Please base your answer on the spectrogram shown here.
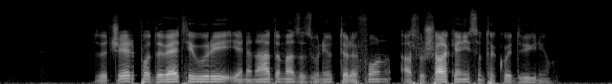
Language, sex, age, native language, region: Slovenian, male, 12-17, Slovenian, Central Slovenia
